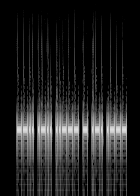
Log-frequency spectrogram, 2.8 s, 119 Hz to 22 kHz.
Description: Morse code, heard as a keyed tone, about 40 wpm, 700 Hz. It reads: ZL2TRJ
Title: DXCC-100 Call Signs - 6 Characters - Repeated 2x - 40wpm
